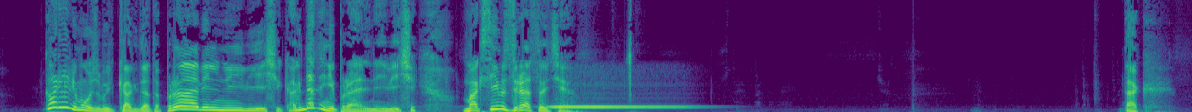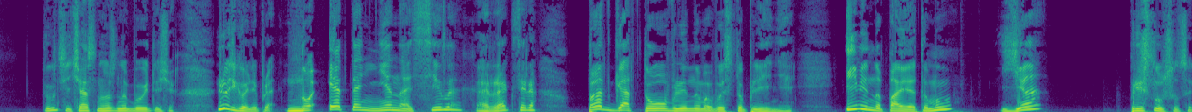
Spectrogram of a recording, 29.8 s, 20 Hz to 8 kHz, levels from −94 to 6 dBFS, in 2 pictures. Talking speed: 60 wpm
